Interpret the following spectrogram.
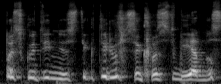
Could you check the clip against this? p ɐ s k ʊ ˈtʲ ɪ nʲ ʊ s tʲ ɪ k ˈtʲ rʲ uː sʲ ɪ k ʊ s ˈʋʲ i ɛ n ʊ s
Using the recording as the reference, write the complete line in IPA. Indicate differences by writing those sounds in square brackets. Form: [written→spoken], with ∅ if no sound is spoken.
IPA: p ɐ s k ʊ ˈtʲ ɪ nʲ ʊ s tʲ ɪ k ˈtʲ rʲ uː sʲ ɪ k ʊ s ˈʋʲ i ɛ n ʊ s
